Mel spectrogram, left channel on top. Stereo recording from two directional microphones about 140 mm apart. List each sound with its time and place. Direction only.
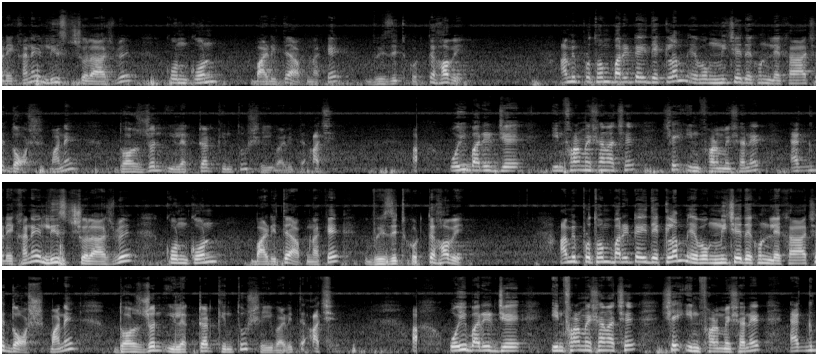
0.0 s a man's voice: 75° right (ahead or behind); by 1.8 s 60° right (ahead or behind)
1.8 s speech: 45° right (ahead or behind)
2.5 s speech: 75° right (ahead or behind)
5.6 s speech: 65° right (ahead or behind)
9.3 s a man's voice: 60° right (ahead or behind)
12.2 s a man's voice: 70° right (ahead or behind)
